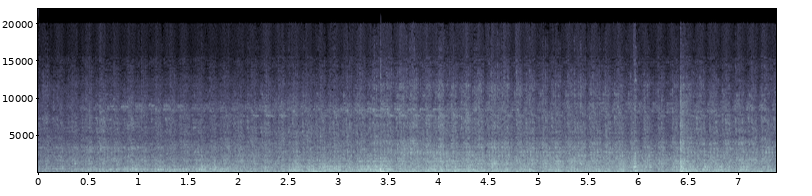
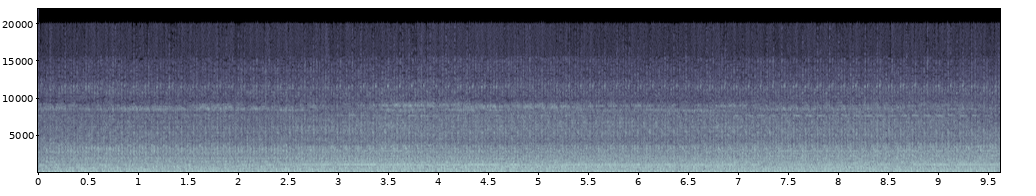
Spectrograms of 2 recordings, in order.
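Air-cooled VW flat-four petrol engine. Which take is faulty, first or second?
first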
